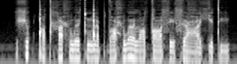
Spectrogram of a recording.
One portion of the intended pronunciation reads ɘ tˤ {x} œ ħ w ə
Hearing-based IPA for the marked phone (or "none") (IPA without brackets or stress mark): x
